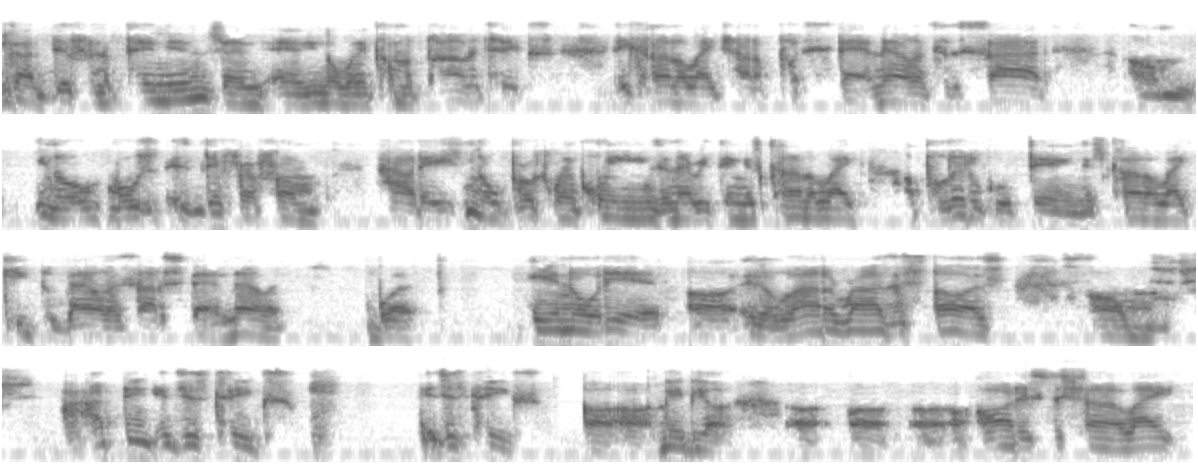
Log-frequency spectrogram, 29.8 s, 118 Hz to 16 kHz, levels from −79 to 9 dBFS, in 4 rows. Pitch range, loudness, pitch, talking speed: 95-115 Hz, -25 LUFS, 100 Hz, 185 wpm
